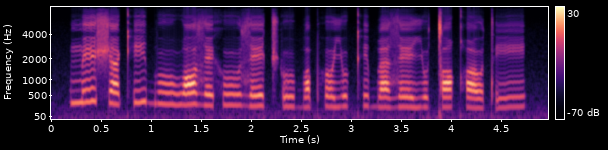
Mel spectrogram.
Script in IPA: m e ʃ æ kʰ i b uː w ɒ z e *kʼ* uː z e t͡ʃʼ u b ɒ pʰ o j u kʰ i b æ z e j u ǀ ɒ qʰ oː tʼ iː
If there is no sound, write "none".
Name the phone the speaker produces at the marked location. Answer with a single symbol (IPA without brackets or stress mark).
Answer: x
